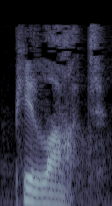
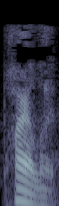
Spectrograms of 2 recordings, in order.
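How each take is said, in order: First: The name is said with a foreign pronunciation. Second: The name is said with an English pronunciation.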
